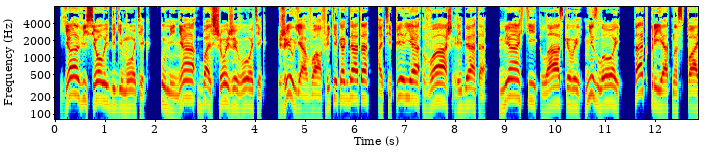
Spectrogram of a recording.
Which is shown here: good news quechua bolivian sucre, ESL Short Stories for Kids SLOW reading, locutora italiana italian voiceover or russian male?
russian male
